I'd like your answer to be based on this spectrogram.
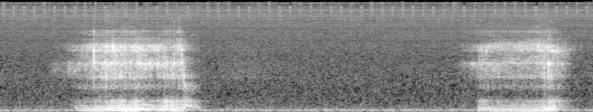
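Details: Two loud, rattling snores on the in-breath about four seconds apart, separated by quiet, during sleep: heavy snoring.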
